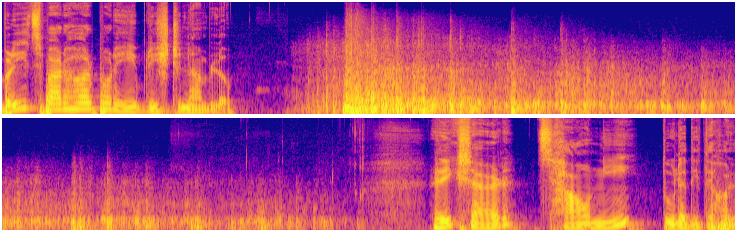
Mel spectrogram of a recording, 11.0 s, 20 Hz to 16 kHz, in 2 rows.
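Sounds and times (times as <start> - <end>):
scattered crackles: 2.1 - 8.4
thunder rumbling: 2.2 - 8.2
rain falling: 2.2 - 8.4.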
